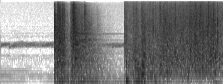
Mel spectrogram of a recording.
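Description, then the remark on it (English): After a faint hum, a sudden hollow clunk bursts out as an old crawfish cage is accidentally knocked over from the edge of a porch, then a second heavy splash as it hits swamp water, followed by sloshing and churning. “The sudden noise startled me as I realized that I had accidentally knocked one of our old crawfish cages into the swamp, and it wasn't tied off.”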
